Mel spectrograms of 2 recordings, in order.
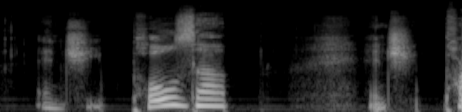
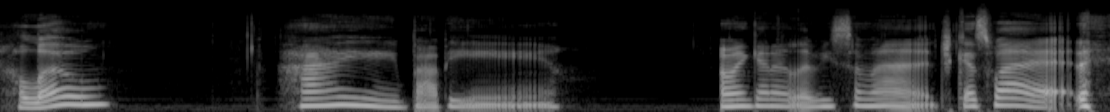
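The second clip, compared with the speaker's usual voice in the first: sugary phone voice; 3 semitones higher, 5 dB quieter than usual. Pretend. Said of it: "I would have been like".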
